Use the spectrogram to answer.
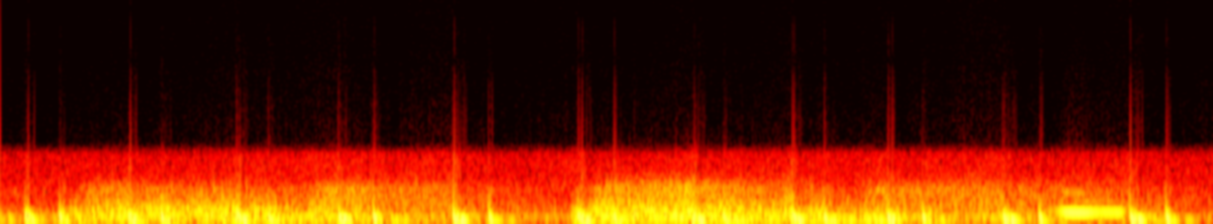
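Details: Male's heart and breath sounds recorded with a digital stethoscope on his chest while relaxing: steady low two-part heartbeat with slow, deep breaths rising and falling; normal heart sounds.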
